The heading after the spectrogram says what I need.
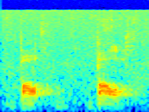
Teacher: It tends to be this dark L where the mouth is more closed and the L is harder to hear. It tends to be more common after vowels like ah, o, u, or maybe at the end of a word.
